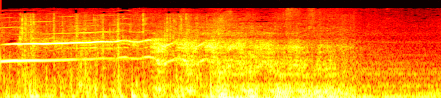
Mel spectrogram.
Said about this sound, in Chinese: 马蹄与铠甲的碰撞声已尽，真正的兵马杀到了。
